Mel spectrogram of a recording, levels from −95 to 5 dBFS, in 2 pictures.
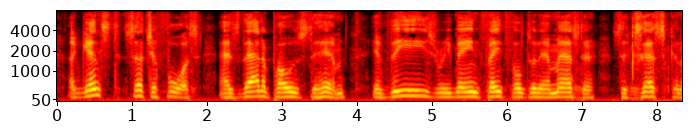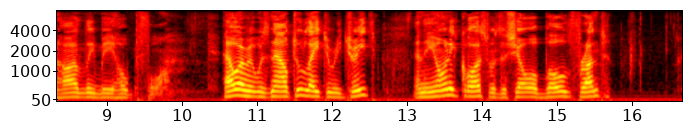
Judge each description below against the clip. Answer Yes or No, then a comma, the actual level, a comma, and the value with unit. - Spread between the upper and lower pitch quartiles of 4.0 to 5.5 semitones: No, average, 3.2 semitones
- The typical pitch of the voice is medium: Yes, medium, 150 Hz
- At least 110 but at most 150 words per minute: Yes, average, 145 wpm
